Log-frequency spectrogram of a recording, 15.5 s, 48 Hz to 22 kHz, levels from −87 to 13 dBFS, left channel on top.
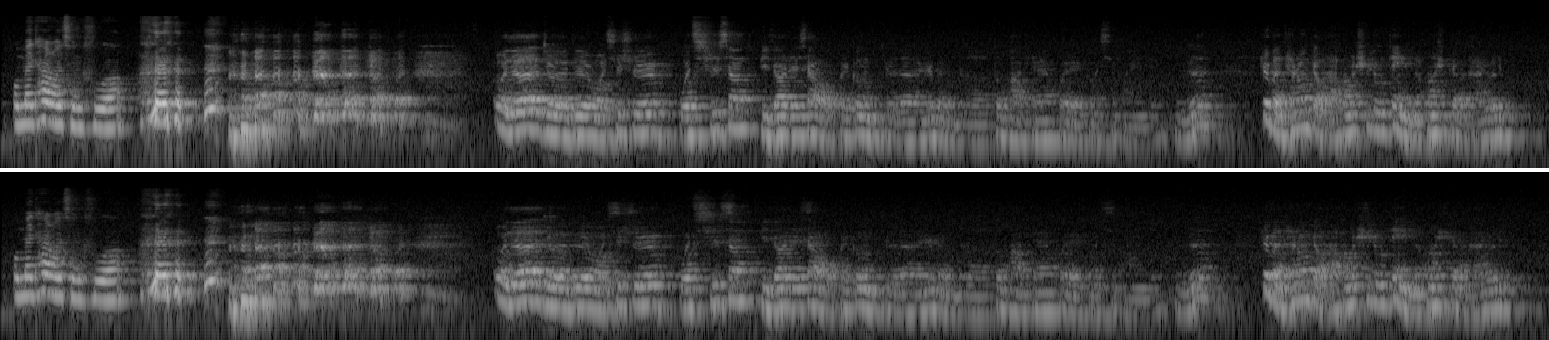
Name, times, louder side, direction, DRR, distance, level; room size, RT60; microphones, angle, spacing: voice 1, 0.1-2.2, left 3 dB, 35° left, 6 dB, 0.5 m, -25 dB
voice 2, 2.3-4.6 4.9-12.1 12.6-15.0, left 1 dB, 75° left, 1 dB, 5.8 m, -35 dB
28.0 x 16.5 x 2.5 m, 0.93 s
head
